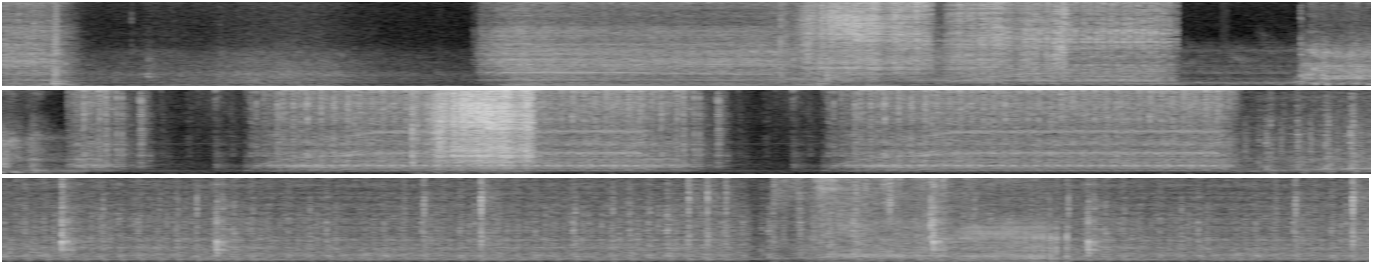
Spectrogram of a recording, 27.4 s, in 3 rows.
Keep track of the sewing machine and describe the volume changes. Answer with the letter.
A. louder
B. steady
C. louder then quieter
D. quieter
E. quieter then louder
B.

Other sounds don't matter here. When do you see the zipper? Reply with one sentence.
The zipper can be heard from 5.2 to 6.7 s and from 23.6 to 25.4 s.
